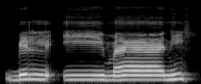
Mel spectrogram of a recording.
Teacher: بالایمانی یا ساکن، اور یا ساکن سے پہلے لفظ جو ہے اس کے نیچے زیر ہے تو یہ یا مدہ ہے، اور یا مدہ کو ایک حرکت کے برابر کھینچ کر پڑھتے ہیں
